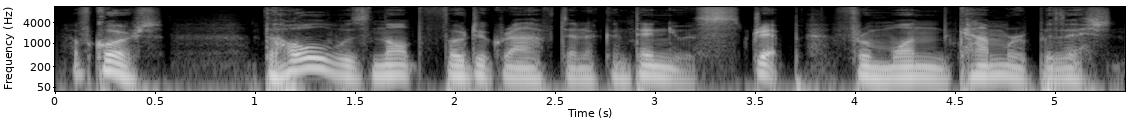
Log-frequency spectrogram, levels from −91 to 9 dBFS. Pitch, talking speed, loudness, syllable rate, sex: 100 Hz, 170 wpm, -20 LUFS, 5.8 syllables/s, male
